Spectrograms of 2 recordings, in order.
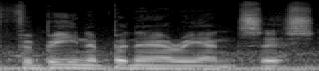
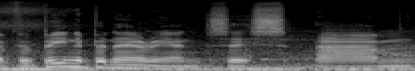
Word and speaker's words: Verbena bonariensis: This is Verbena bonariensis. I'm glad you said that, as usual. Yeah, people do themselves an injury trying to pronounce that. But yeah, Verbena bonariensis.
